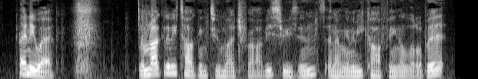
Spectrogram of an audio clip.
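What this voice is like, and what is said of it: Weak, failing sick voice. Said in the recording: “I am a little bit under the weather, and my voice is kind of gone.”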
